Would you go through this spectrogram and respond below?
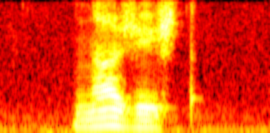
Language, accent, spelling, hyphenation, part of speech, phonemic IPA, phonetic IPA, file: Armenian, Eastern Armenian, նաժիշտ, նա‧ժիշտ, noun, /nɑˈʒiʃt/, [nɑʒíʃt], Hy-նաժիշտ.ogg
- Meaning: 1. maidservant, housemaid 2. lady's maid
